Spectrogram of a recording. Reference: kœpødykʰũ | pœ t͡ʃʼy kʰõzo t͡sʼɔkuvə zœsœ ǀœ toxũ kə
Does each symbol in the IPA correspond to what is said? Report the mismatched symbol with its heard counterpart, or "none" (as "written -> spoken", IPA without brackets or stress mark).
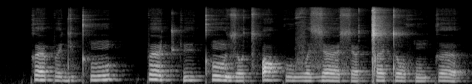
none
